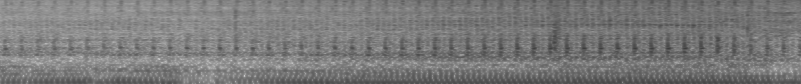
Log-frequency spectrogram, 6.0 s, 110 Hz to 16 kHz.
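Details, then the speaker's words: Suzuki Alto Works at idle: a steady light tapping about four per second, unchanged even after an ATF treatment and an oil change to 5W30. Hydraulic lifters are suspected but not confirmed, and new lifters are being ordered. "And then I also gave an oil change with 5W30 oil, and as you can hear, it hasn't made any difference. Still knocking away."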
